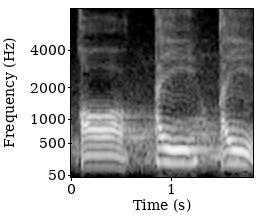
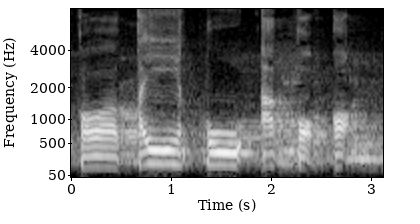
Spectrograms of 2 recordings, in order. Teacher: kalau ko dia huruf pangkal lidah, ya, pangkal ke dalam, tambah ke dalam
